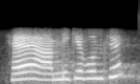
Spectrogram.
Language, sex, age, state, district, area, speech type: Bengali, female, 45-60, West Bengal, Purba Bardhaman, urban, conversation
